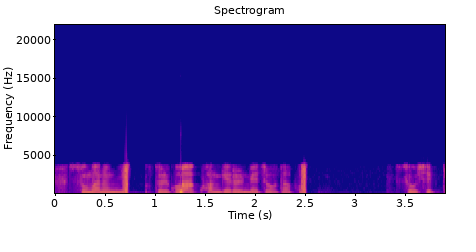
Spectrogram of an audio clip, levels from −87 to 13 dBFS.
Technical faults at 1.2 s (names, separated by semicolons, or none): GSM full-rate codec; GSM bit errors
